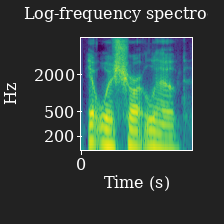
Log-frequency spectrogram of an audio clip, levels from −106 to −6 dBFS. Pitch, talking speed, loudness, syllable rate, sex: 120 Hz, 160 wpm, -16 LUFS, 5.3 syllables/s, male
